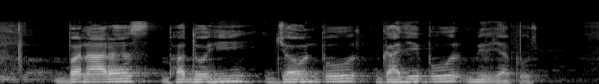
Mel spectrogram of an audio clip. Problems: none marked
